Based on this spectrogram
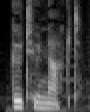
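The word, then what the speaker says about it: Gute Nacht: Pronunciation gut knocked.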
